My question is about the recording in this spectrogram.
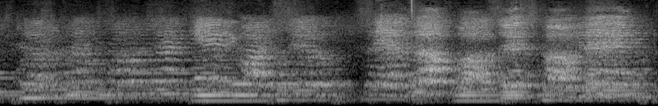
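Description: A choir of second-grade children singing together, in phrases of held notes with short breaks between them.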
